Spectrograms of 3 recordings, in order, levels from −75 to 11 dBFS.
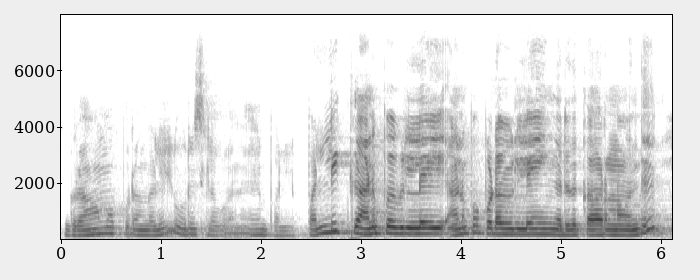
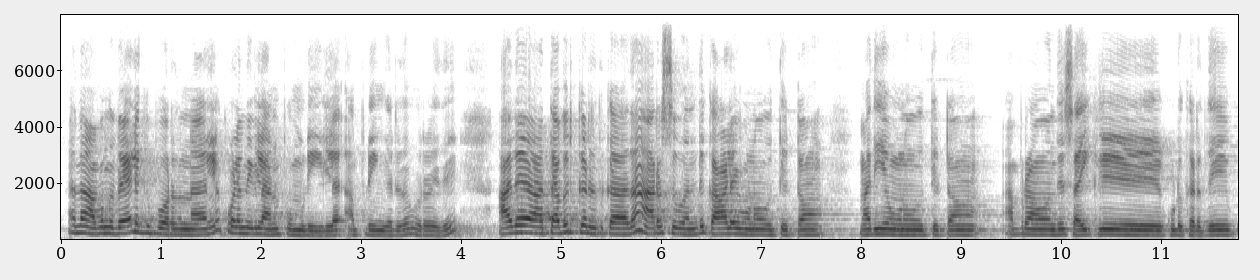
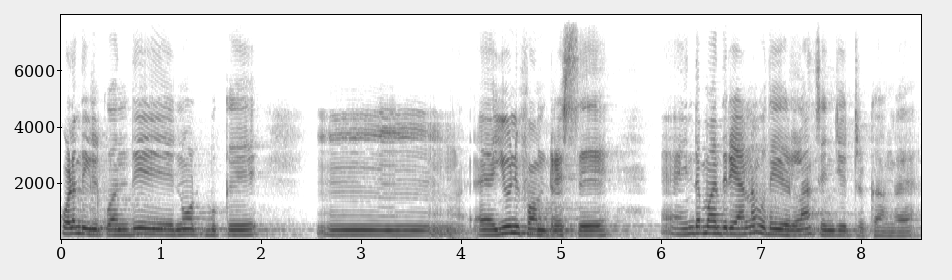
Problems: constant background noise, echo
